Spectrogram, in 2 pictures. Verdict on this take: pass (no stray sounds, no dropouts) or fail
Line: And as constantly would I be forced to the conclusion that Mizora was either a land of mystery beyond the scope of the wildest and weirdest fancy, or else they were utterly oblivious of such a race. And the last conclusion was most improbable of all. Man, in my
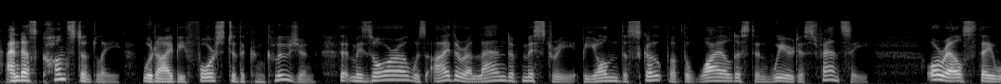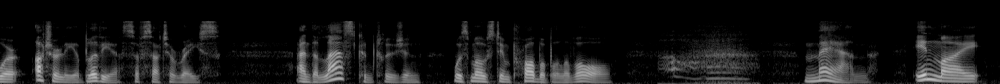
fail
